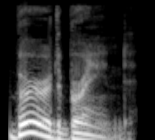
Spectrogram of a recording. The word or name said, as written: birdbrained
